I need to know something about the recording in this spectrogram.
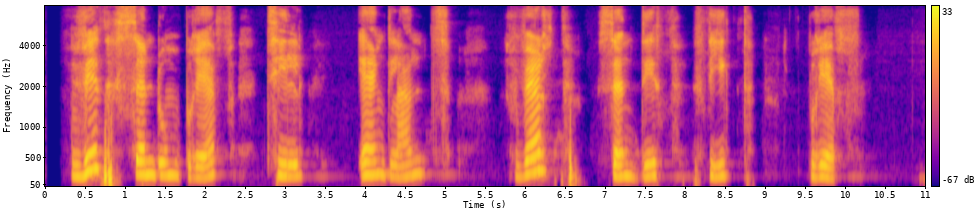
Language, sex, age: Icelandic, female, 20-29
